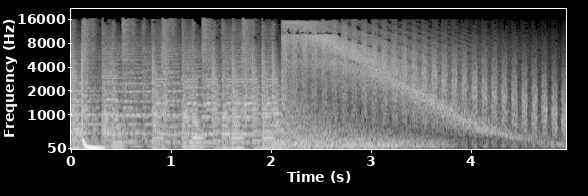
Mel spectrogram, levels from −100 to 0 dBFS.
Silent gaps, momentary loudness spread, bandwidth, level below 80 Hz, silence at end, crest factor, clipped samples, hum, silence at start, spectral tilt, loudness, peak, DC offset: none; 12 LU; 17 kHz; -24 dBFS; 0 s; 16 dB; under 0.1%; none; 0 s; -3.5 dB/octave; -19 LUFS; -2 dBFS; under 0.1%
